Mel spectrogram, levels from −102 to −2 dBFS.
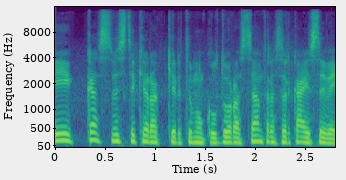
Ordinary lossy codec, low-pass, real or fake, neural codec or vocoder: AAC, 96 kbps; 14.4 kHz; real; none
